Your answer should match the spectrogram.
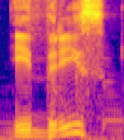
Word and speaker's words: Idris: У нас Идрис и Леус. Правильно я ударение расставил? Все правильно. Да, да, да.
